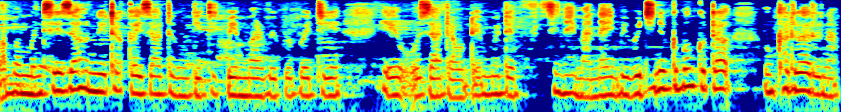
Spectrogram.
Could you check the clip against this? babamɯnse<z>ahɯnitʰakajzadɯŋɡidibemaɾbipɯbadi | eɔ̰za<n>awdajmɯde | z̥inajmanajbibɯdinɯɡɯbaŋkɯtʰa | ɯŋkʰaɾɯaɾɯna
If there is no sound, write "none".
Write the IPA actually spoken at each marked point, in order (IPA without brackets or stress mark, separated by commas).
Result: z, d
